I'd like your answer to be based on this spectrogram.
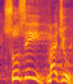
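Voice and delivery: high call of the name Susi. Pretend. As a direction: call her up to the front. Calling Susi forward. (memanggil dengan nada tinggi)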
